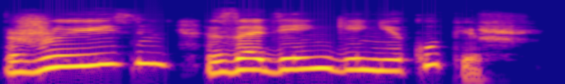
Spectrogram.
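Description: Woman reading grumpy sneering guard guy, slow, kinda muffled. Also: mid-range voice, expressive, mellow, no echo, voice pushed up. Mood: mocking. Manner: gruff, grumbling, sarcastic. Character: low-voiced male prison guard, gruff and mocking. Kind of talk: audiobook reading.

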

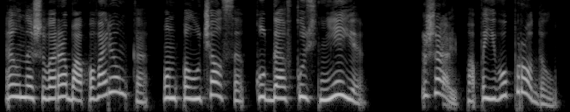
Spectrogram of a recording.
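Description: A woman's voice: high voice, animated, moderate pace, a little mellow, no echo, studio quality, pitched above the performer's own voice. A woman voicing a spoiled, haughty rich young woman who chatters and gossips. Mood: chatty.

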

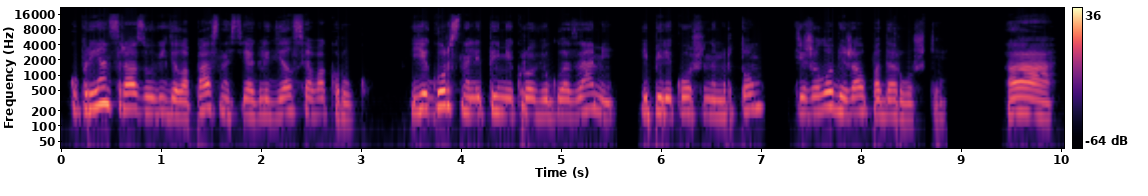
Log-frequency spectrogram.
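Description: A woman narrating an audiobook story with measured, dramatic pacing. Her voice sits on the low side with a dark, mellow tone, recorded close and dry. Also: no room sound.

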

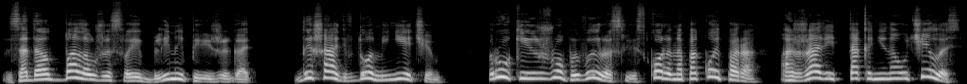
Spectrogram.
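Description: A woman voicing a quarrelsome, coarse female neighbor who yells and scolds. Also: low-pitched, very animated, unhurried, no room sound, clean studio sound, full character voice. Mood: yelling.

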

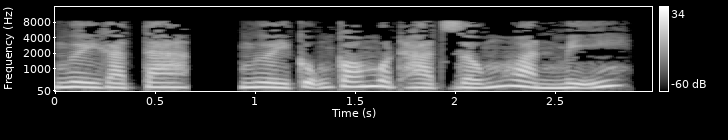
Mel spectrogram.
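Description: A woman voicing an arrogant young male warrior who shouts accusations in a fantasy audiobook. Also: medium pitch, normal speed, slightly rough, dry recording, natural voice. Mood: enraged.

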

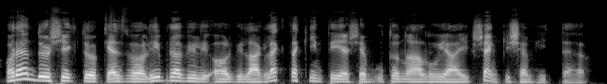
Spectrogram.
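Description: A man's voice: medium pitch, clear, resonant tone, no echo, lightly acted. A man playing a cocky, wisecracking adventurer. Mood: flippant. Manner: glib, teasing and matter-of-fact. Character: cocky, flippant young adventurer, cynical charmer. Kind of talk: audiobook character voice.

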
